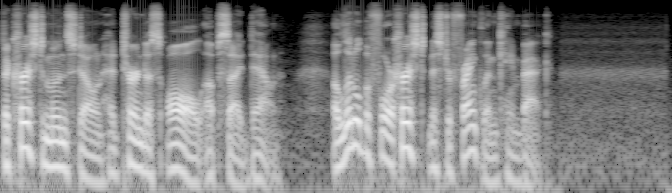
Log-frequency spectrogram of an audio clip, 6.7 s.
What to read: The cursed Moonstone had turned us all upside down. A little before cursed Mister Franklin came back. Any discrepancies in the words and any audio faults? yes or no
no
